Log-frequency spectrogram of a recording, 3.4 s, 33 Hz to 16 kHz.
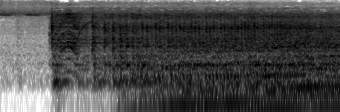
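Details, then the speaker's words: John Deere 5065E tractor diesel, cold start just after replacing the starter and solenoid: silence, then a brief crank and it catches on the first turn, settling into a steady, even idle; normal cold start. "well with that first turn cold"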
